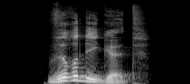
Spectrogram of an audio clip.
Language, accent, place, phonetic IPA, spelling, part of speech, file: German, Germany, Berlin, [ˈvʏʁdɪɡət], würdiget, verb, De-würdiget.ogg
- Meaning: second-person plural subjunctive I of würdigen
